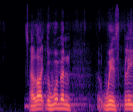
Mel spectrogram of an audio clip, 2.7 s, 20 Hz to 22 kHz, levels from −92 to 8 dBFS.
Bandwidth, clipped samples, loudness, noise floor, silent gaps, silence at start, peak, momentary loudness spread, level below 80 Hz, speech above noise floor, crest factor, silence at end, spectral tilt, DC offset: 16 kHz; under 0.1%; -24 LUFS; -71 dBFS; none; 0.5 s; -8 dBFS; 9 LU; -68 dBFS; 48 dB; 18 dB; 0 s; -7.5 dB/octave; under 0.1%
